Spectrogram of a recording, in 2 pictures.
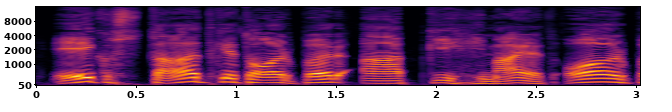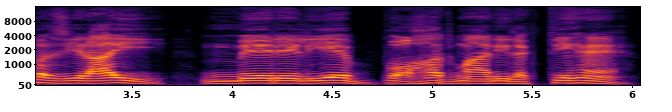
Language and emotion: Urdu, happy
